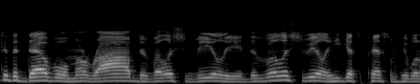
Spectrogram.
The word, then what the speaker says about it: Dvalishvili: Dvalishvili. He gets pissed when people don't say that right. Did I say it right, Merab? Dvalishvili. Dvalishvili.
